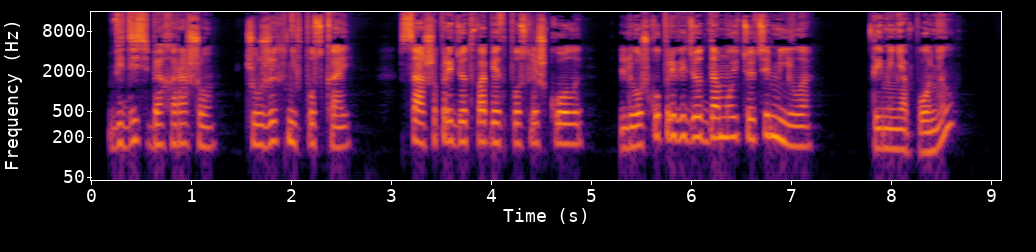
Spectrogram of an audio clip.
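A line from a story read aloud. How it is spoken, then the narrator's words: Stern question. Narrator (Russian): спросила строго медведя Зоя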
